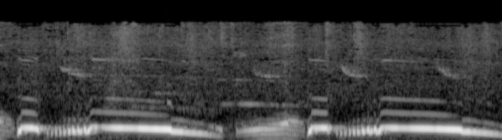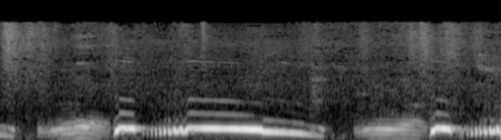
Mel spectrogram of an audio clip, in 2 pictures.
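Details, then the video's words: Pelung dove calling, used to prompt another dove to start calling quickly; long, low, drawn-out coos with warbling rolled breaks, repeated in phrases about every four seconds, clear and loud indoors. "PANCINGAN PUTER PELUNG AGAR CEPAT BUNYI"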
